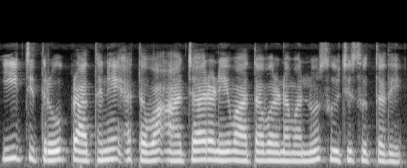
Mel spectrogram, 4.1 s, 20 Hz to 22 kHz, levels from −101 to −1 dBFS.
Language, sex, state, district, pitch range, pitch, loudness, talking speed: Kannada, female, Karnataka, Bidar, 200-220 Hz, 210 Hz, -13 LUFS, 105 wpm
